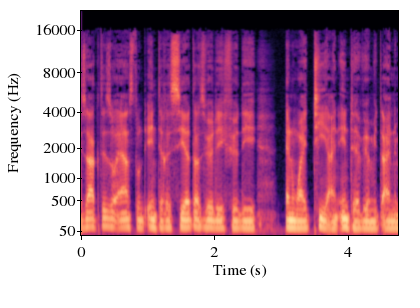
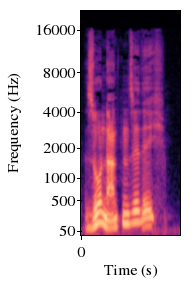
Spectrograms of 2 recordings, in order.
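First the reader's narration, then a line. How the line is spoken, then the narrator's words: Laughing while speaking. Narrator (German): sagte Noah lachend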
